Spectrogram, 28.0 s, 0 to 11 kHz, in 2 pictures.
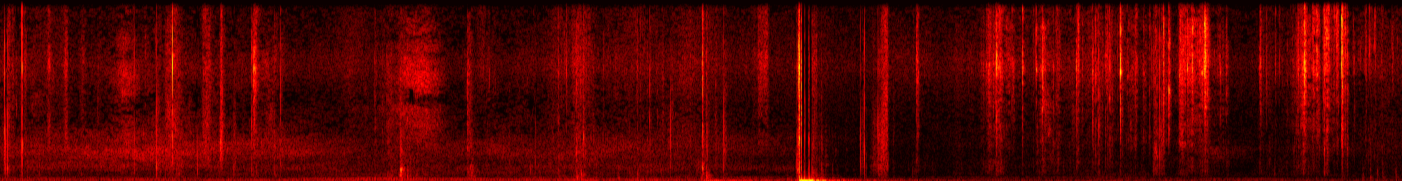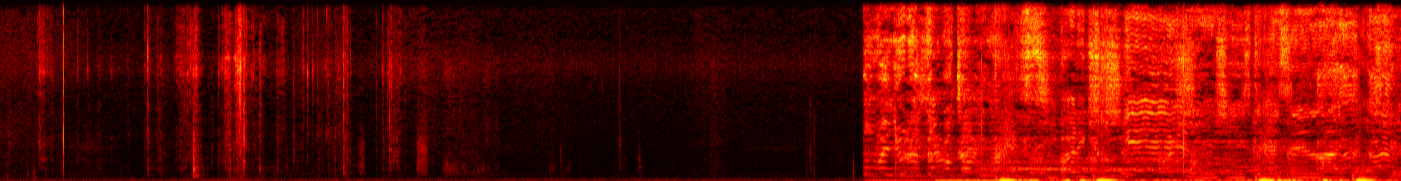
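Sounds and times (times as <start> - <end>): keys jingling and clicking: 9.8 - 18.1.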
